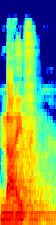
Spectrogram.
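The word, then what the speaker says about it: knife: के यदि वर्ड के आरंभ में एन के पहले आता है तो के साइलेंट रहता है, जैसे नाइफ, नो, नॉक, नॉलेज।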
